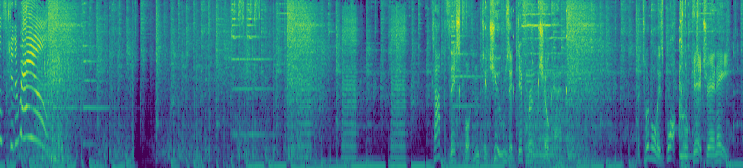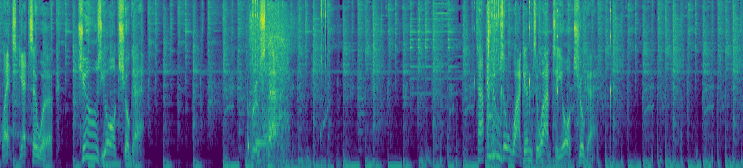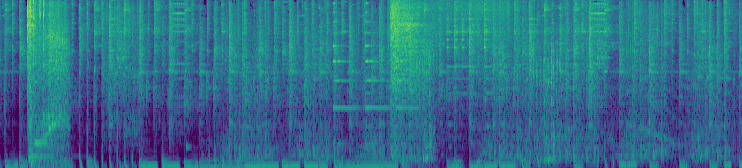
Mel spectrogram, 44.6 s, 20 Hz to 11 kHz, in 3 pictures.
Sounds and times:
Speech: 0:00.0 - 0:01.0, 0:08.6 - 0:11.4, 0:12.8 - 0:17.8, 0:24.4 - 0:26.9
Music: 0:00.0 - 0:44.5.

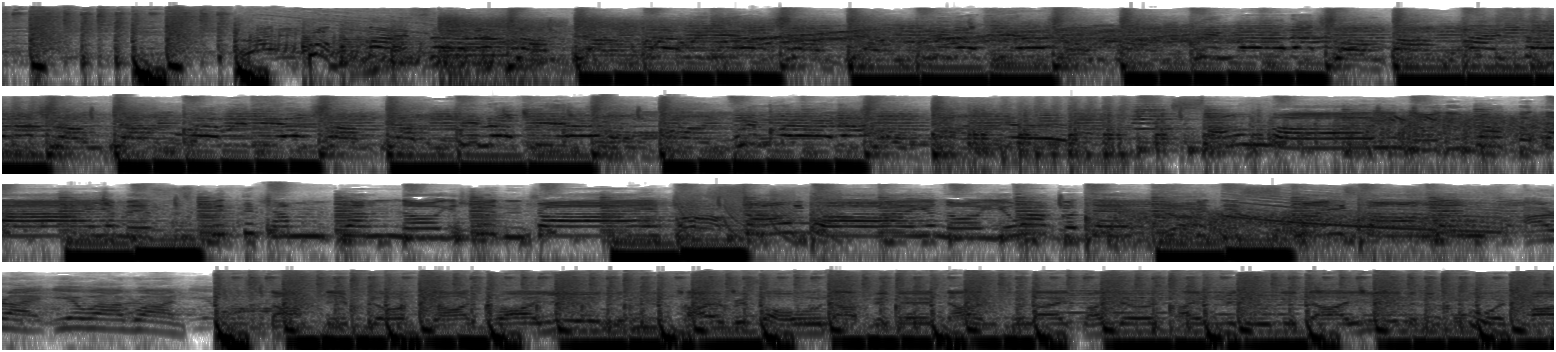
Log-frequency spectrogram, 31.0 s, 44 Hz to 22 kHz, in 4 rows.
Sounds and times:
Music: 0:00.0 - 0:31.0.

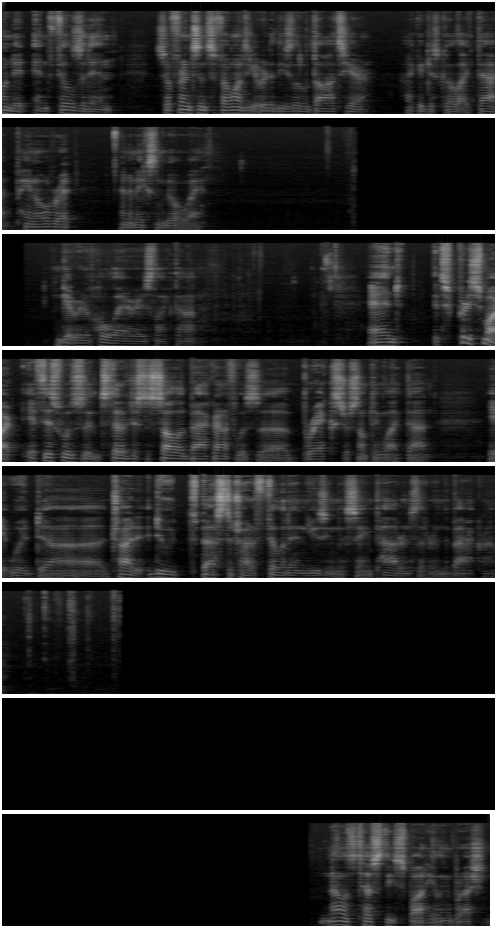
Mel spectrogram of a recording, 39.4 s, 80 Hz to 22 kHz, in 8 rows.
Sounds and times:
Speech: 0:00.0 - 0:07.1, 0:10.4 - 0:11.9, 0:13.5 - 0:24.8, 0:37.7 - 0:39.3.

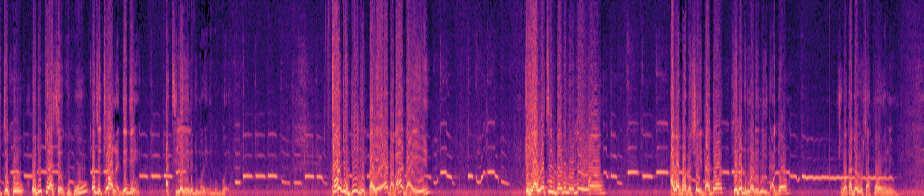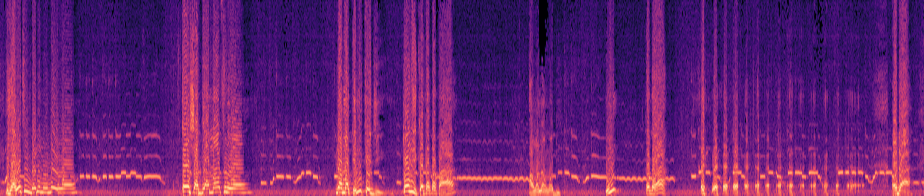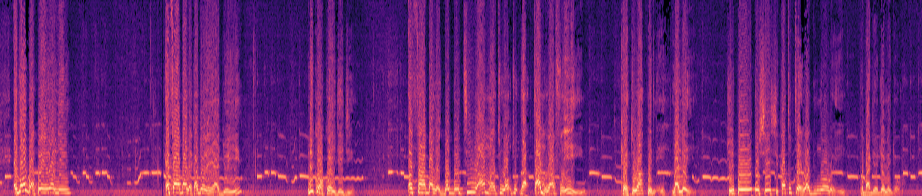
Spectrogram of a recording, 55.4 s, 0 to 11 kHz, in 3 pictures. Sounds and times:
Speech: 0:00.0 - 0:04.6, 0:06.6 - 0:08.7, 0:10.5 - 0:12.1, 0:13.4 - 0:15.8, 0:16.8 - 0:18.0, 0:18.6 - 0:20.1, 0:22.1 - 0:23.5, 0:25.2 - 0:27.6, 0:29.1 - 0:29.7, 0:30.6 - 0:31.8, 0:36.3 - 0:38.4, 0:40.2 - 0:41.8, 0:43.1 - 0:44.1, 0:45.1 - 0:48.7, 0:49.4 - 0:50.9, 0:51.5 - 0:55.0
Inside, small room: 0:00.0 - 0:55.4
Music: 0:00.0 - 0:55.4.

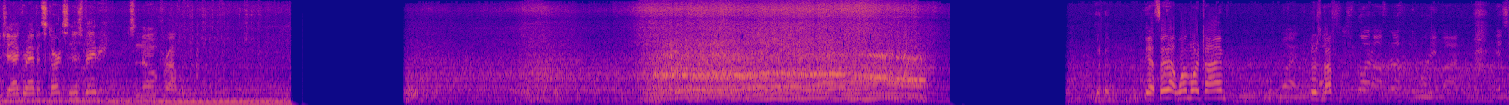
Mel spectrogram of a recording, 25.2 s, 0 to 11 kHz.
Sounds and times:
Tire squeal: 0:10.6 - 0:15.8.

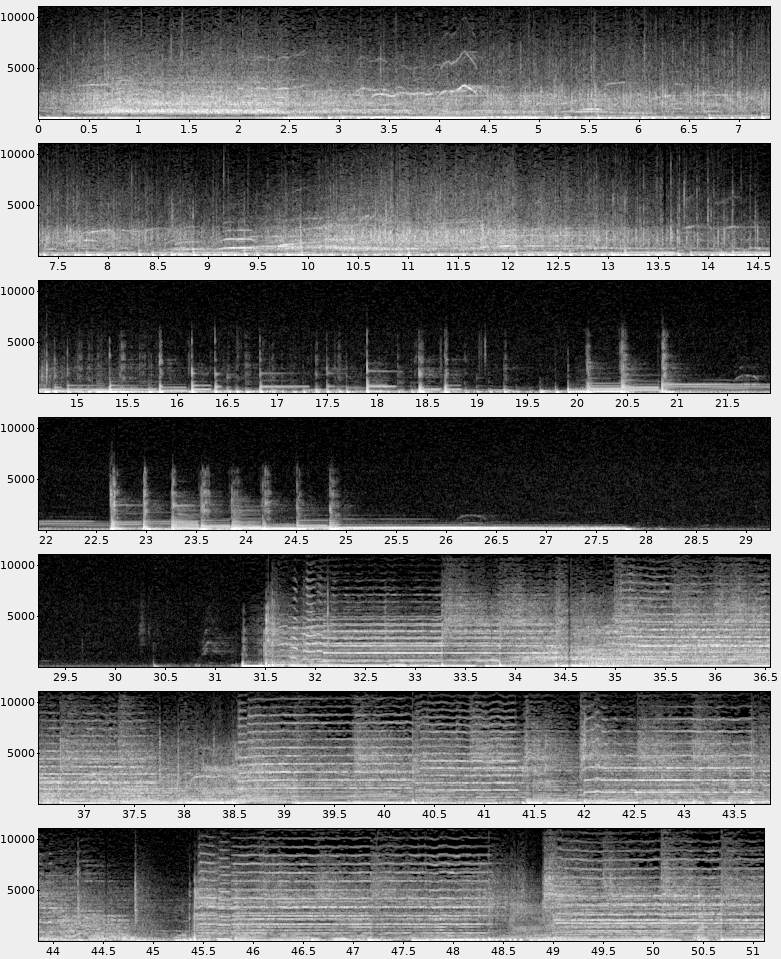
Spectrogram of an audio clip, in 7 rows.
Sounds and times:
Music: 0:00.0 - 0:28.0, 0:31.2 - 0:51.1.

